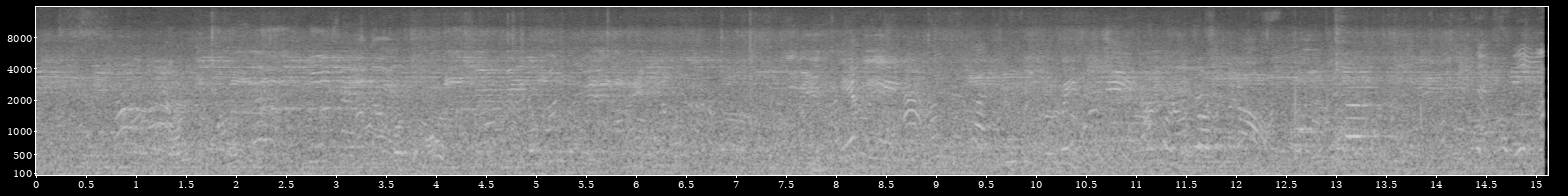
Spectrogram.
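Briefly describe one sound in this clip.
Water splashes as swimmers play.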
